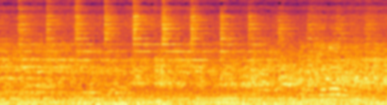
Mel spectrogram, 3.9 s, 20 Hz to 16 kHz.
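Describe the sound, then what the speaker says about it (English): Train sound effect on a Dollywood amusement ride during the 2023 Harvest Festival, a loud steady rumble with rhythmic clanking pulses, heard from inside the moving ride car. "We're gonna hit a train."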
